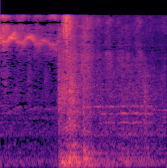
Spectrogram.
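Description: A room door being pushed shut: one short, noisy sound a little under a second in.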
